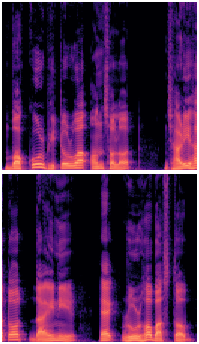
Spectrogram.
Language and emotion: Assamese, neutral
